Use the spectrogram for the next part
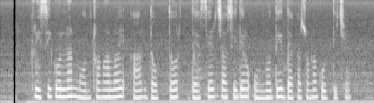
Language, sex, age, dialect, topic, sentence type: Bengali, female, 18-24, Western, agriculture, statement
